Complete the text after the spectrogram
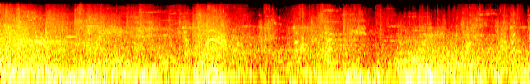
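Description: Small impacts and hits clatter rapidly.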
